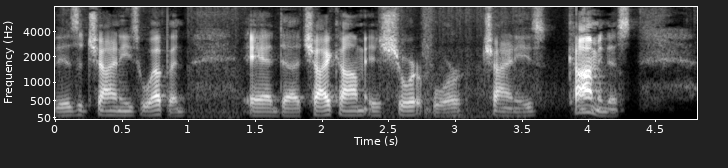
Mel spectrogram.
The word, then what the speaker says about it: Chicom: but I think the the way that you're supposed to pronounce it is actually chi-com and what that means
